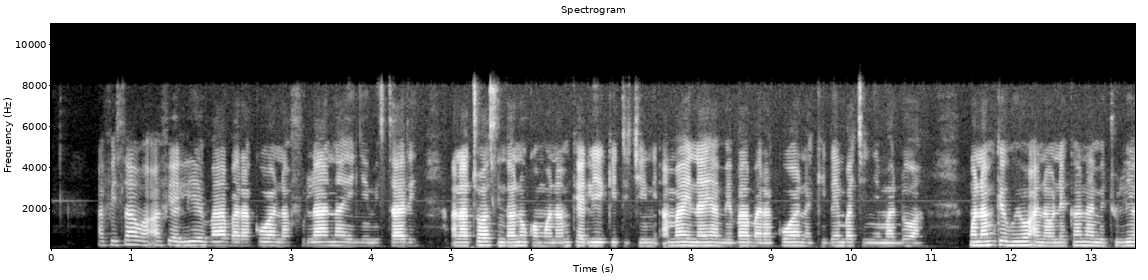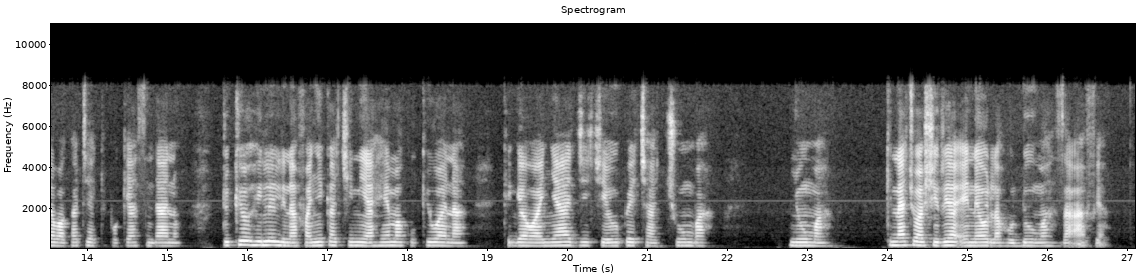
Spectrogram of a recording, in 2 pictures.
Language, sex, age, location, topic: Swahili, female, 25-35, Nairobi, health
